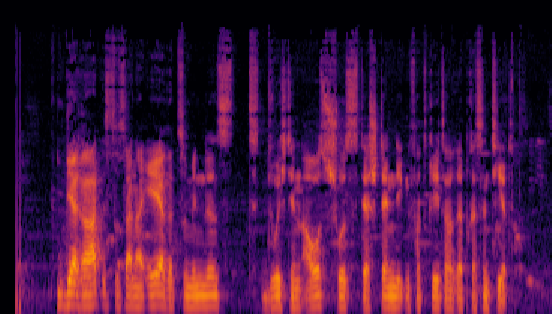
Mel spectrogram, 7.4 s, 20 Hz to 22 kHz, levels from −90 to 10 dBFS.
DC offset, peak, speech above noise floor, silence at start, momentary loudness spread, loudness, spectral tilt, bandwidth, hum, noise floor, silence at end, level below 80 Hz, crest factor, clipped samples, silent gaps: under 0.1%; -2 dBFS; 27 dB; 0.25 s; 14 LU; -21 LUFS; -4.5 dB/octave; 15.5 kHz; none; -48 dBFS; 0.3 s; -54 dBFS; 20 dB; under 0.1%; none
